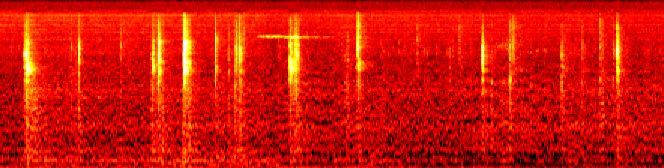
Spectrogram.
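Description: Near silence with faint, irregular small clicks and ticks of thin coloured wires and their connectors being handled and fitted by hand.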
